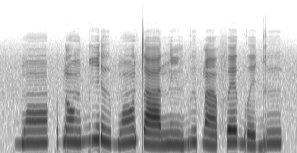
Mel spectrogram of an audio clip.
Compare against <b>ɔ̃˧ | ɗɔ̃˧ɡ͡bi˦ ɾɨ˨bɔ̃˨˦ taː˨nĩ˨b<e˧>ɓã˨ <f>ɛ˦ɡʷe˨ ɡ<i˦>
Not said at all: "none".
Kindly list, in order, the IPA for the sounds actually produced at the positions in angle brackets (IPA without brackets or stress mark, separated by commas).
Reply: b, ɨ˧, f, ɨ˦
